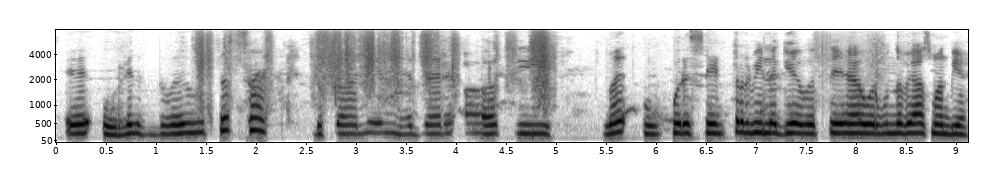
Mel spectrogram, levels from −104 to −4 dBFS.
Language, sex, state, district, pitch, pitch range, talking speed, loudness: Rajasthani, male, Rajasthan, Churu, 245 Hz, 230-255 Hz, 120 wpm, -15 LUFS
